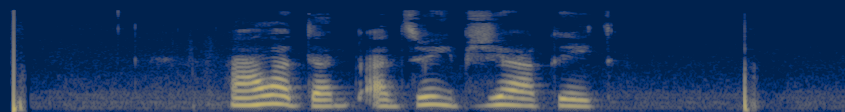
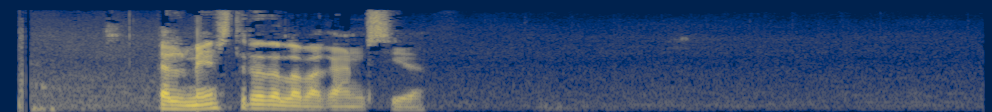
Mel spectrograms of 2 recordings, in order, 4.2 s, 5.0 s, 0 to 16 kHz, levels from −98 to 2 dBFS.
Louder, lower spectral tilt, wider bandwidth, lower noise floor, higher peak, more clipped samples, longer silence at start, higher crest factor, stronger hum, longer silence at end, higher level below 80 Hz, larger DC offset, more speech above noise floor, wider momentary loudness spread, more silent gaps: second, -30 LUFS vs -18 LUFS; first, -7 dB/octave vs -3 dB/octave; about the same, 11.5 kHz vs 11.5 kHz; first, -67 dBFS vs -62 dBFS; second, -10 dBFS vs 0 dBFS; neither; about the same, 0.05 s vs 0.1 s; about the same, 22 dB vs 24 dB; neither; second, 0.45 s vs 2.85 s; about the same, -56 dBFS vs -60 dBFS; neither; second, 37 dB vs 43 dB; second, 16 LU vs 23 LU; neither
